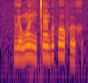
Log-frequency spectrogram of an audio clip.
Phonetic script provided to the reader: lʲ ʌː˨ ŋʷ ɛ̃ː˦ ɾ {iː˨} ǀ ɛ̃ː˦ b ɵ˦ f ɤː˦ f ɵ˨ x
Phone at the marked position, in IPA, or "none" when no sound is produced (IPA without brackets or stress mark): ĩː˨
